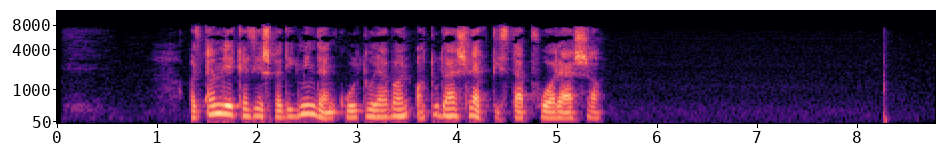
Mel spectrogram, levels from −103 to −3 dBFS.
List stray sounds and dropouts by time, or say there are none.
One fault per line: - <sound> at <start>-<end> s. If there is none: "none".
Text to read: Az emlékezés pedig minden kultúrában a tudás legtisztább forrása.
none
